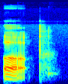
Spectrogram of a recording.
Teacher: the uh and that is in the middle of your mouth your tongue is low in the middle and kind of pulled back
